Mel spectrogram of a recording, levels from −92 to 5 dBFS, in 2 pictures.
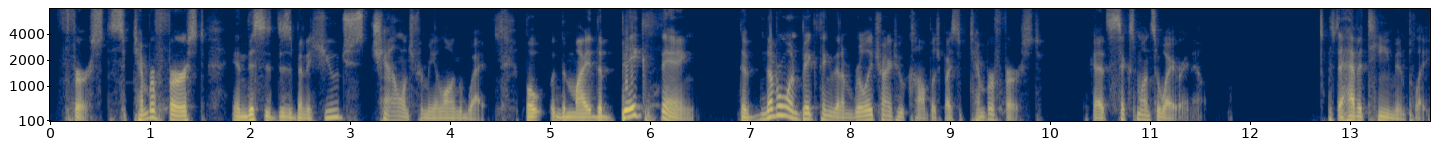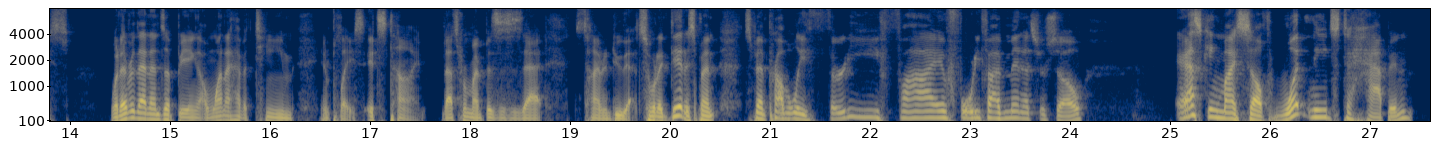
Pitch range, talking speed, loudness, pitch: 95-155 Hz, 210 wpm, -23 LUFS, 110 Hz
